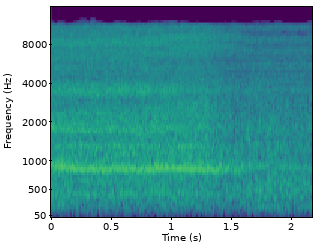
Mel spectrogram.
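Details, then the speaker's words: Oxy-LPG cutting torch correctly adjusted: steady gas roar with a slight thin, even whistle, the clue to a good neutral flame, longer than an acetylene flame, neither oxidising nor carbonising. "Now we've got a longer flame than acetylene, yet it's neutral. Hear the slight whistling effect? This is the clue to a good neutral flame."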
